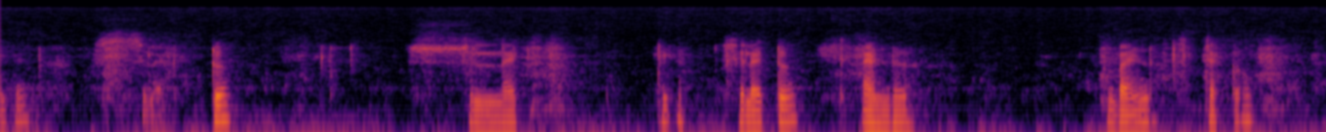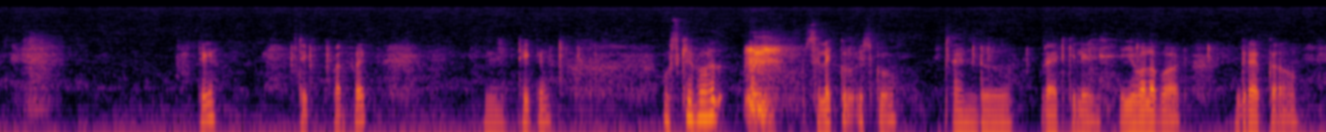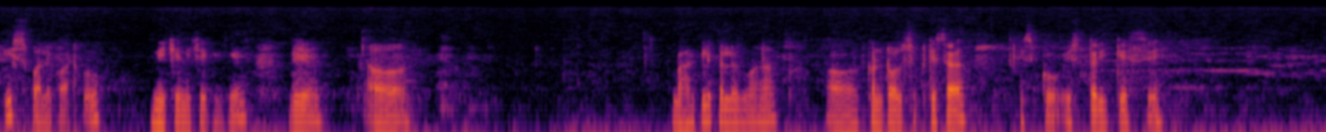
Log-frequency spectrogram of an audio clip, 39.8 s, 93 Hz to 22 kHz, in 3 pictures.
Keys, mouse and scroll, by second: 1.1 scroll down 1, 1.2 right click, 1.8 click, 2.8 right click, 5.4 ctrl+shift+click, 9.7 click, 11.0 scroll down 1, 11.2 right click, 11.7 z, 12.3 click, 12.9 scroll down 1, 13.1 right click, 13.9 click, 16.4 ctrl+z, 17.1 click, 18.8 ctrl+z, 19.1-19.6 scroll up 2, 19.2 right click, 19.7 right click, 21.9 click, 22.9 v, 23.7 alt+right click, 24.0-25.3 scroll down 1, 25.3 g, 26.1 click, 28.5 scroll up 1, 28.7 right click, 29.1-30.0 scroll up 1, 30.0 scroll down 1, 30.2 right click, 31.8 scroll down 1, 32.1 right click, 32.4-33.6 scroll down 1, 35.3 ctrl+shift+click.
